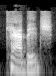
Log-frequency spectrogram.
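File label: "Cabbage", pronunciation; vegetables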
